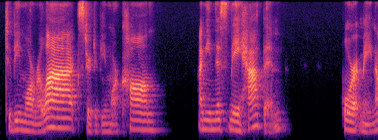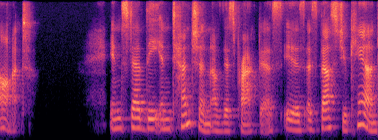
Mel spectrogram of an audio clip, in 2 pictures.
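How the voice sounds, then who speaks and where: A woman leading a guided body scan meditation as a teacher, soothing and measured, with pauses between phrases. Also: deep voice, creaky.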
